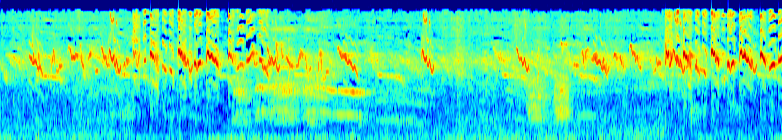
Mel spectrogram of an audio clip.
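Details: Lombok lemon-bellied white-eye, a strong-singing tutor bird set off by ciak-ciak prompting, delivers fast zigzagging high chirps in long runs, broken midway by a lower warbled stretch, with sharp crackling ticks at start and end.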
